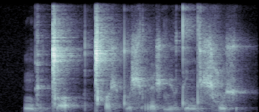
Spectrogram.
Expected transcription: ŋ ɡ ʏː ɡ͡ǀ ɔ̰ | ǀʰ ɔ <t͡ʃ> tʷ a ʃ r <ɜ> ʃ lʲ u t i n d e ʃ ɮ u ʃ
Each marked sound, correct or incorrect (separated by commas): incorrect, correct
